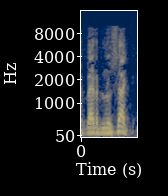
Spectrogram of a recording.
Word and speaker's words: Brnusak: este, entonces, pero se pronuncia Bernusac, es así. Lo podemos castellanizar así entonces.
